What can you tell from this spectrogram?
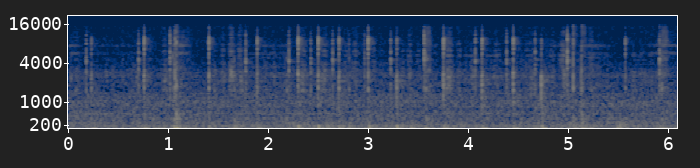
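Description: Stylus tapping and scratching on a tablet screen during handwriting: a quick, irregular run of small clicks with soft low knocks.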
